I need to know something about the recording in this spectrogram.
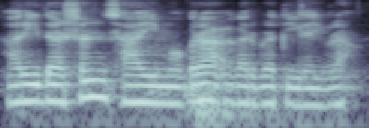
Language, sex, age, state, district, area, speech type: Manipuri, male, 30-45, Manipur, Thoubal, rural, read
